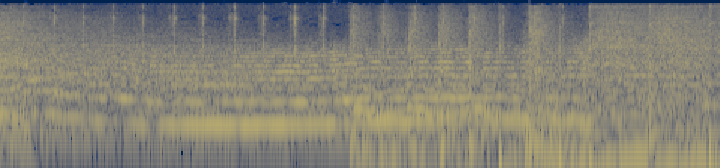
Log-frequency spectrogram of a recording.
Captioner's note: ticking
